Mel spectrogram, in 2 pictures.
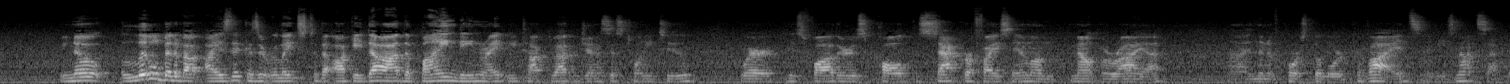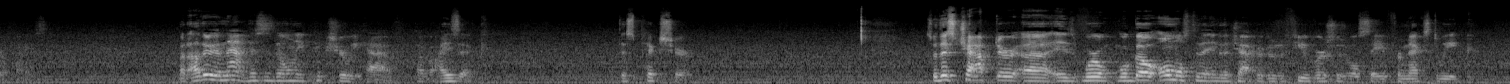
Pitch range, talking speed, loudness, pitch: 125-155 Hz, 165 wpm, -24 LUFS, 135 Hz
